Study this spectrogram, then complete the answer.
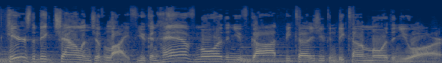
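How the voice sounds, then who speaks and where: With music in the background, a man with an American accent talks at a moderate pace with hardly any pauses, his medium-pitched voice making very wide pitch swings. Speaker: motivational speaker. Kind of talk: live seminar talk.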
